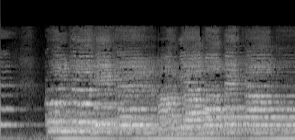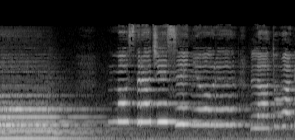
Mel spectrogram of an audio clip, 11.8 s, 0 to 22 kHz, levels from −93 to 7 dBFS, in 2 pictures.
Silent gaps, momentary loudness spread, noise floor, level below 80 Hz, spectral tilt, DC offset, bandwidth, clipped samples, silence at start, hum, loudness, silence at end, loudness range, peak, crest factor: none; 15 LU; -42 dBFS; -30 dBFS; -5.5 dB/octave; under 0.1%; 11 kHz; under 0.1%; 0 s; none; -19 LUFS; 0 s; 5 LU; -4 dBFS; 16 dB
